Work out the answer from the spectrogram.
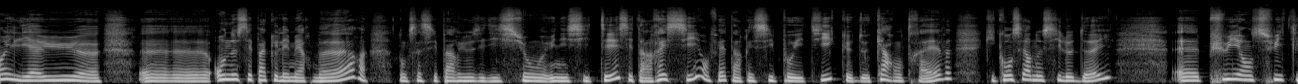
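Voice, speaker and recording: A woman's voice: on the low side, a little mellow, no echo, clean studio sound. Thoughtful woman guest in her fifties. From France. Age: 50s. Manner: thoughtful, many fillers and restarts. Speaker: guest poet and psychoanalyst. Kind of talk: conversational interview answers. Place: radio studio.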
